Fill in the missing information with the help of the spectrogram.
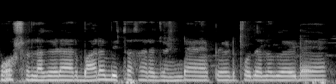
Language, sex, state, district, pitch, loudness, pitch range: Marwari, female, Rajasthan, Nagaur, 195 Hz, -16 LUFS, 190-200 Hz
